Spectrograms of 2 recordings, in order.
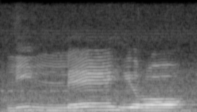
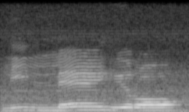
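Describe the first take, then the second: No difference in how they are said.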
